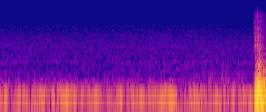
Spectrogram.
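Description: A low steady hum, then near the end a single sharp thump as an airsoft pistol is dropped to the floor.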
